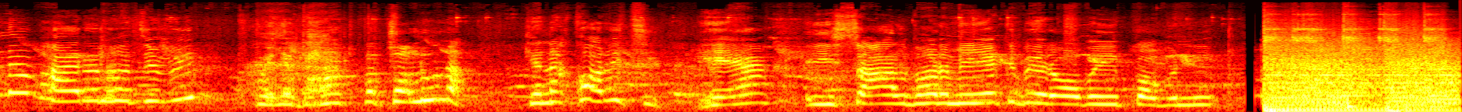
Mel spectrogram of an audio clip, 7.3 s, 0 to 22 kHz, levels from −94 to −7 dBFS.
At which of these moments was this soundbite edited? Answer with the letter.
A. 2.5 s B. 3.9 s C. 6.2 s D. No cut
C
